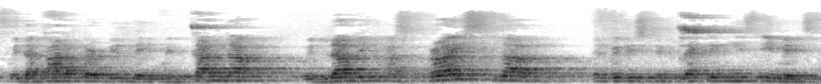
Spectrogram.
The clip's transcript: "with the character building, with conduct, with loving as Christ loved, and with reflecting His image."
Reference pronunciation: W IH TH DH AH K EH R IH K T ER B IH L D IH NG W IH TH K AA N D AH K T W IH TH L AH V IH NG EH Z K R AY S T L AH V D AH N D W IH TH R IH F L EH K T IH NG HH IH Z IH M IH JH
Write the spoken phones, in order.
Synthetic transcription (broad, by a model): W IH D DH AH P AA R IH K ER B IH L D IH NG W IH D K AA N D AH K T W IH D L AH V IH NG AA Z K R AY S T L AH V AH N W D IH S R IH F L EH K T IH NG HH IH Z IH M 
